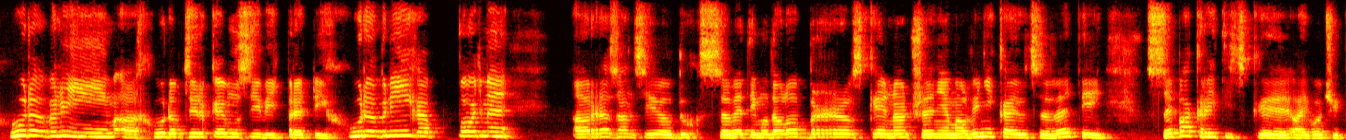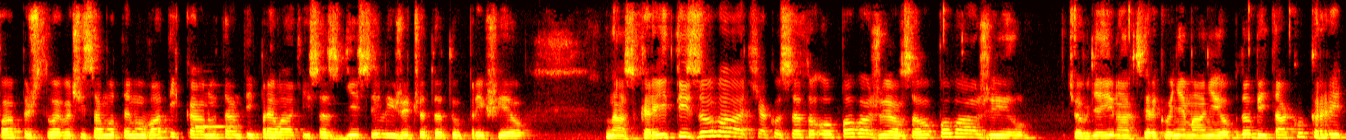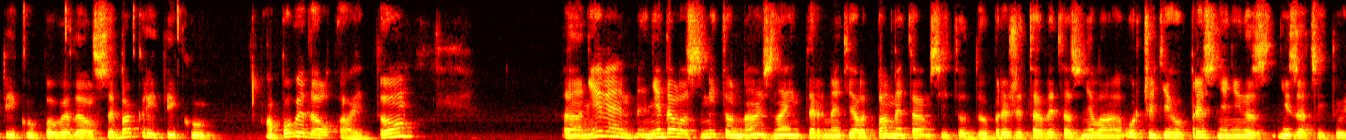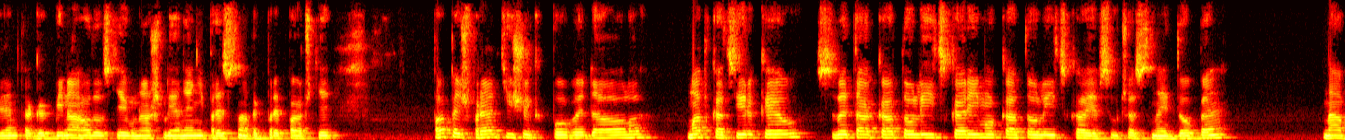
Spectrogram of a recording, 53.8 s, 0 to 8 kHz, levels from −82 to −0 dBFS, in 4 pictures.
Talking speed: 125 wpm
